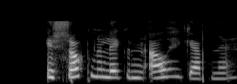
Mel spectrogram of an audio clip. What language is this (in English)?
Icelandic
